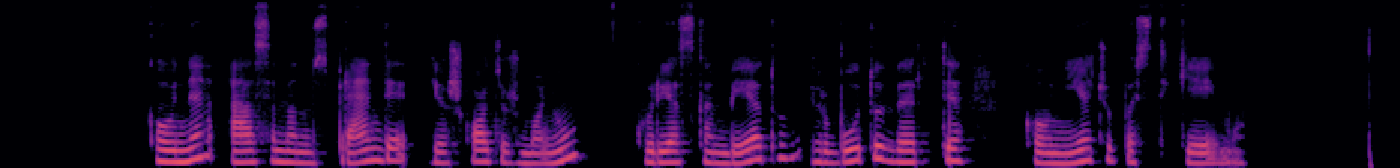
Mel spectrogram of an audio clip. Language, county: Lithuanian, Vilnius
